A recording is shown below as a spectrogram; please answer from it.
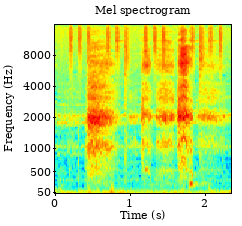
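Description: A woman breathing hard, about one heavy breath a second, out of breath from climbing a hill, with wind rumbling on the microphone.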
